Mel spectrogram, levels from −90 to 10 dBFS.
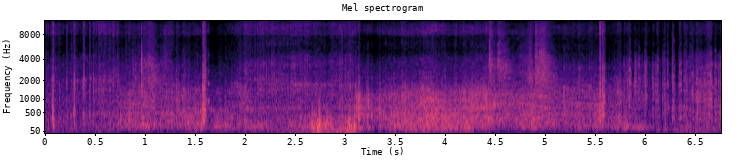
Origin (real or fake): real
